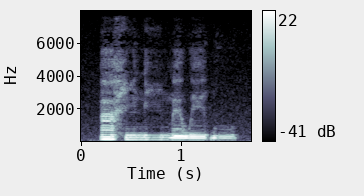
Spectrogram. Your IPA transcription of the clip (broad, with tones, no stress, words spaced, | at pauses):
ã˦ hĩ˧niː˧ mɛ̃˨weː˨ɓu˨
